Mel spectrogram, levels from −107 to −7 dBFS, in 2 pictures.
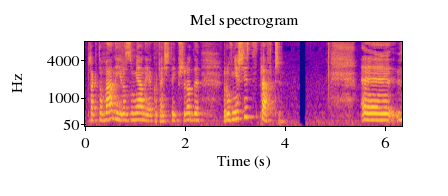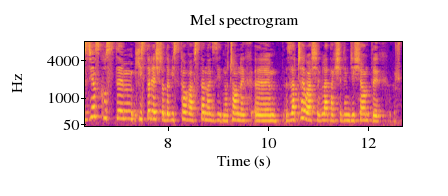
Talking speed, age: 120 wpm, 20-39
